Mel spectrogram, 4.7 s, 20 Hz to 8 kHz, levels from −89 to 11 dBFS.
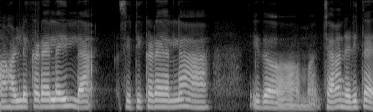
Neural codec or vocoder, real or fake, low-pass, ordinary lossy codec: none; real; none; none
